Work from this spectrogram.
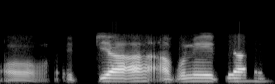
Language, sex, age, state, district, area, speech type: Assamese, male, 45-60, Assam, Dhemaji, rural, conversation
